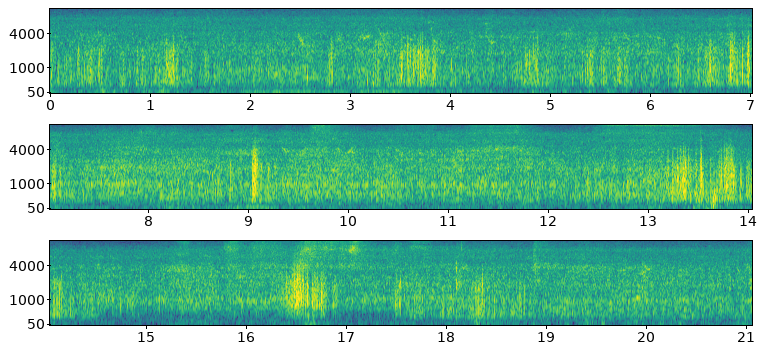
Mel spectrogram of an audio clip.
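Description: Traffic hums steadily on a street far below.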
